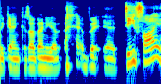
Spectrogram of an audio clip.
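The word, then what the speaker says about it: DeFi: pronounce something wrong again because i've only uh defy how we pronounce it d5 yeah decentralized finance that's good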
